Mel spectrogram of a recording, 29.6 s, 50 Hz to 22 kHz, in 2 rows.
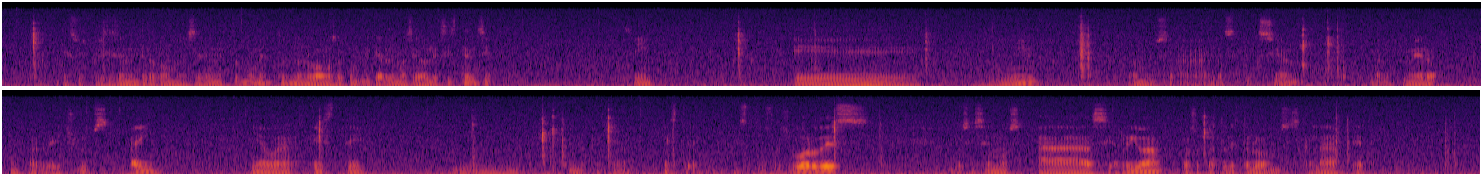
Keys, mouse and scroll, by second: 0.1 shift+middle click, 1.4 click, 3.0-4.3 drag, 4.9 click, 6.1 scroll down 2, 6.4-9.7 middle drag, 9.8-10.4 shift+scroll up 3, 10.5 Tab, 13.0 ctrl+r, 14.4 scroll up 2, 15.2 click, 15.6 click, 16.8 right click, 18.6 shift+right click, 19.3 shift+scroll down 2, 20.0 ctrl+z, 20.6 ctrl+shift+z, 20.8 shift+right click, 21.7 shift+middle click, 22.5 scroll down 2, 22.9 shift+click, 24.3-25.8 drag, 26.5 s, 27.8 Escape.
